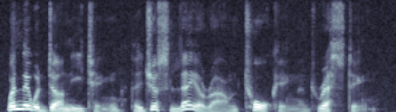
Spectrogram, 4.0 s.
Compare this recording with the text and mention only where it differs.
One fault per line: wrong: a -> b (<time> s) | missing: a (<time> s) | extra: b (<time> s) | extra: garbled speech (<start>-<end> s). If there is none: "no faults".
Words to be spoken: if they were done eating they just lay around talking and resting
wrong: if -> when (0.1 s)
